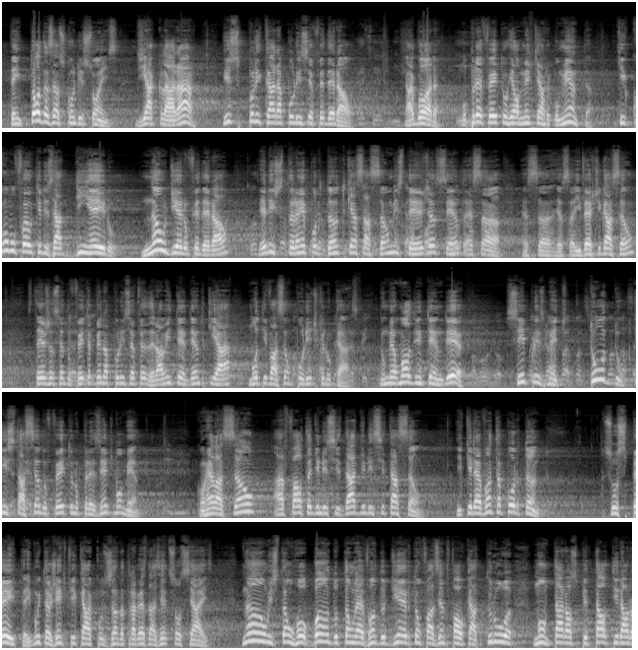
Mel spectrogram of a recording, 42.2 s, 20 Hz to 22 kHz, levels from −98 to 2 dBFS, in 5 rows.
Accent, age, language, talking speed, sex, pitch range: Brazilian, 60-79, Portuguese, 140 wpm, male, 165-210 Hz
